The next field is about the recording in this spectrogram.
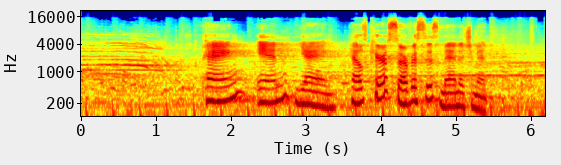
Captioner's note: audience cheering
